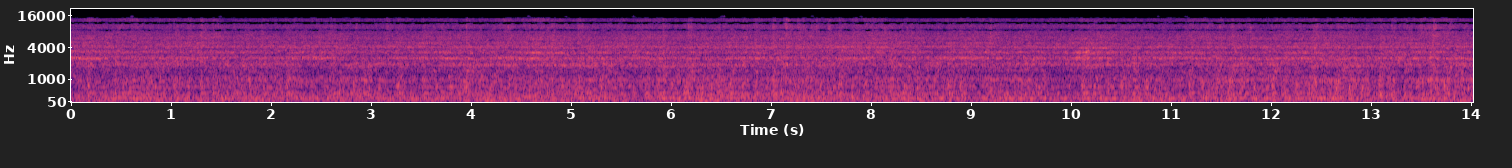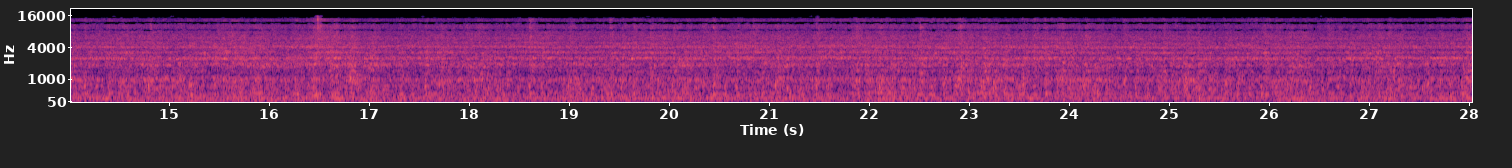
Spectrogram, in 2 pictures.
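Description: Long freight train of steel coal hopper wagons rolling past at slow speed, a steady rumble of wheels on rail with some clickety-clack over the rail joints.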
